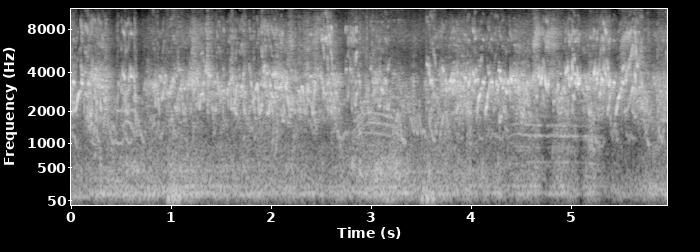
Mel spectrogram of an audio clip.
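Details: Pet talking budgies chatter with rapid chirps, squawks and buzzy trills, with a couple of low thuds in the background.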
